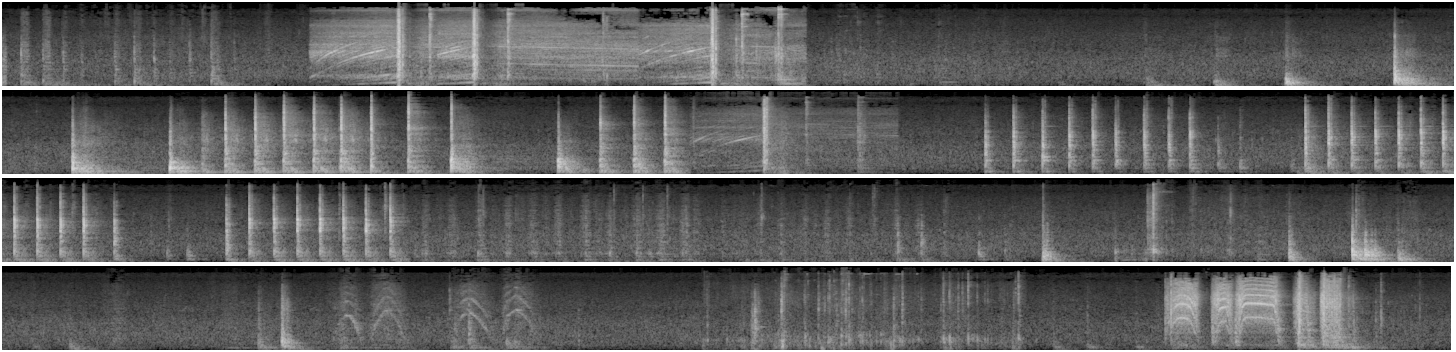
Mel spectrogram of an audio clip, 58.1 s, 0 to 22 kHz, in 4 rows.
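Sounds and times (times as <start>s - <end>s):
hammer driving nails into wood: 3.1s - 8.0s, 16.2s - 19.4s, 20.1s - 23.5s, 31.3s - 33.1s.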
